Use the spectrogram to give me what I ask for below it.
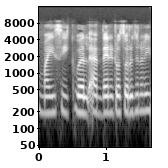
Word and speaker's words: MySQL: have given here and how it has been pronounced like my sequel and then it was originally founded and developed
